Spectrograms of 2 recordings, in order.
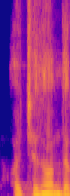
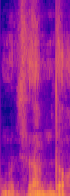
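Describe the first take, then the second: First: Said in the usual way. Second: 죄송합니다 mumbled much softer, swallowed, rising at the end; grudging mumble. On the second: Retold or imitated. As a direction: mutter 죄송합니다 under the breath, grudgingly. Grudging apology, then leaves.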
